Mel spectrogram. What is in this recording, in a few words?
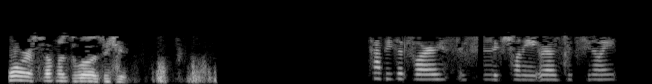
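Incident Tactical, scanner audio recording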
